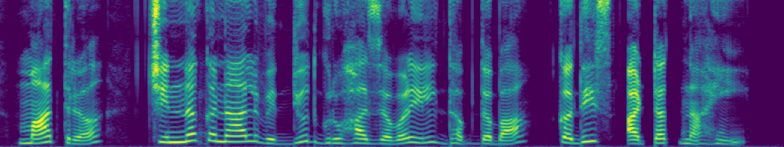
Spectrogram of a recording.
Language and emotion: Marathi, neutral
